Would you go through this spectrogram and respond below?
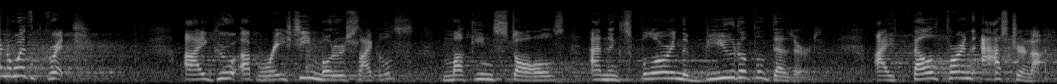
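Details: Persistent aphasia in an adult woman, a former congresswoman, caused by a gunshot wound to the head in a 2011 mass shooting; aphasia.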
